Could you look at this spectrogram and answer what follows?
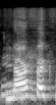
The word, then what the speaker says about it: Norfolk: No, the Norfolk. I can't even say it like that. – Norfolk, Virginia. – Virginia, okay. – N-O-R-F-O-L-K. – Yeah.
